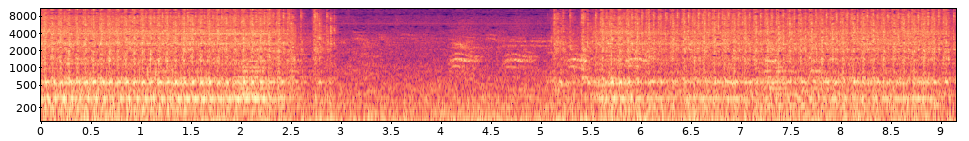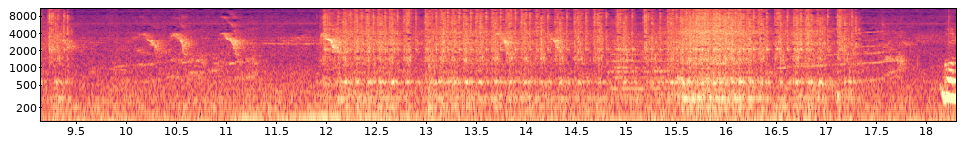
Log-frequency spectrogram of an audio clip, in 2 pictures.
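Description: Industrial single-needle lockstitch sewing machine stitching a band collar onto a garment's neckline. It runs in three spells of a few seconds each, with short pauses between, a steady hum under a fast rattle of stitches.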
